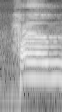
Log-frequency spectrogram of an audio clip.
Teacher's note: Bila kata dengung, maka mesti ada kaitan huruf selepasnya. Maka kat situ mim dengan mim. Maka mim dengan mim tutup mulut. Jadi dia memang sifat yang sama. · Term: idgham bi gunnah musyaddad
